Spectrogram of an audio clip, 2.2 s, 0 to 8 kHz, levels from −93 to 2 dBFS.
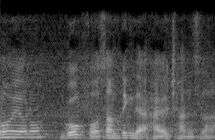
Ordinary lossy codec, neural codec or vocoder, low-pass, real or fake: none; vocoder, 22.05 kHz, 80 mel bands, WaveNeXt; 7.2 kHz; fake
